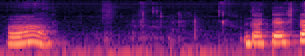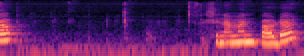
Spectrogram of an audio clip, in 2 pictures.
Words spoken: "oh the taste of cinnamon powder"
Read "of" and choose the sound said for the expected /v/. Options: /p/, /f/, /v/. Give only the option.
/p/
